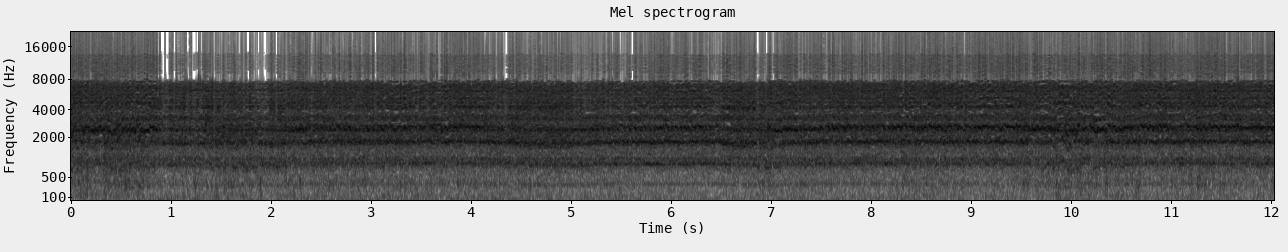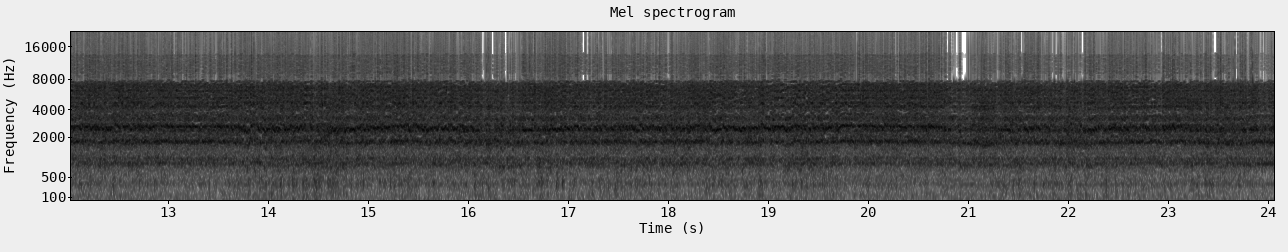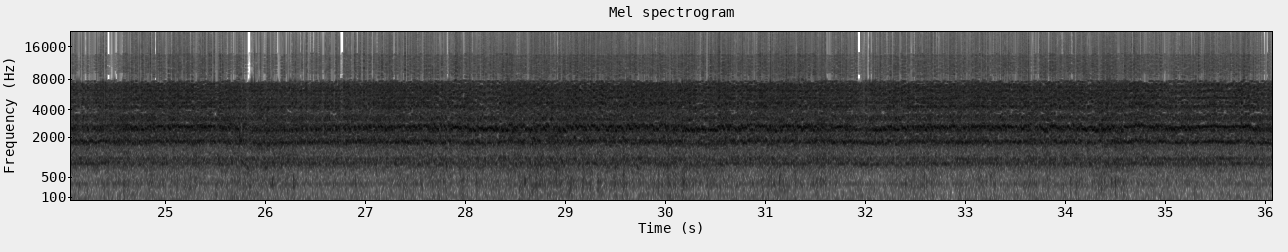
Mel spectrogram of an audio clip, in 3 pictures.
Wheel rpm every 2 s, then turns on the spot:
210, 220, 220, 230, 230, 230, 230, 230, 220, 220, 230, 220, 230, 230, 220, 230, 230, 230.
none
